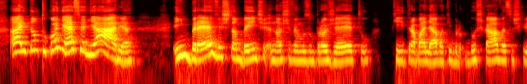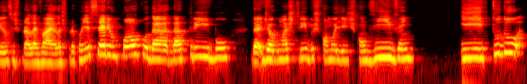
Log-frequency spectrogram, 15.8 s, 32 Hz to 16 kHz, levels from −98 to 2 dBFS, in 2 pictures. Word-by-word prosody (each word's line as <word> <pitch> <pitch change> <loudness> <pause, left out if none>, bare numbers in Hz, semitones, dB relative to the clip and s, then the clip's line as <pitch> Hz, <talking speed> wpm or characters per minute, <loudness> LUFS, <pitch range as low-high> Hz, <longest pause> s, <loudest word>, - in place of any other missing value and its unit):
Ah, 355 0 +9
então 390 +3 -3
tu 370 -2 -4
conhece 375 0 +5
ali 300 -6 0
a 375 - +7
área. 175 - +7 0.6
Em 260 +6 0
Breves 245 +3 +4
também, 210 0 -2 0.2
nós 190 +1 -6
tivemos 185 -2 -9
um 180 - -11
projeto 185 0 -3 0.3
que 185 -2 -11
trabalhava, 175 -2 -1
que 190 - -13
brus 170 -1 -15
buscava 185 +2 -2
essas 185 0 -7
crianças 175 -1 -12
para 155 -4 -6
levar 160 +1 -2
elas 160 +1 -6
para 175 +1 -13
conhecerem 250 +9 +2
um 260 -1 -10
pouco 275 -1 -2
da 205 -3 0
da 195 0 -3
tribo, 235 0 -8 0.3
da 175 - -2
de 210 - -3
algumas 200 +1 -5
tribos 215 +1 -12
como 200 0 -11
eles 185 -1 -11
convivem, 220 +3 -6 0.7
e 220 0 -5
tudo 315 +1 -4
200 Hz, 150 wpm, -22 LUFS, 185-245 Hz, 0.7 s, Ah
